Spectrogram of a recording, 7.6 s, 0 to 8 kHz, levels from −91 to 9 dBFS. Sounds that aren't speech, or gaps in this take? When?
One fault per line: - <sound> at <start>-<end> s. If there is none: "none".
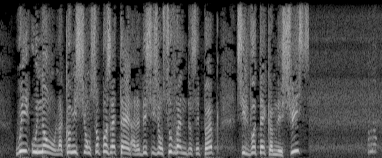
- laugh at 7.3-7.5 s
